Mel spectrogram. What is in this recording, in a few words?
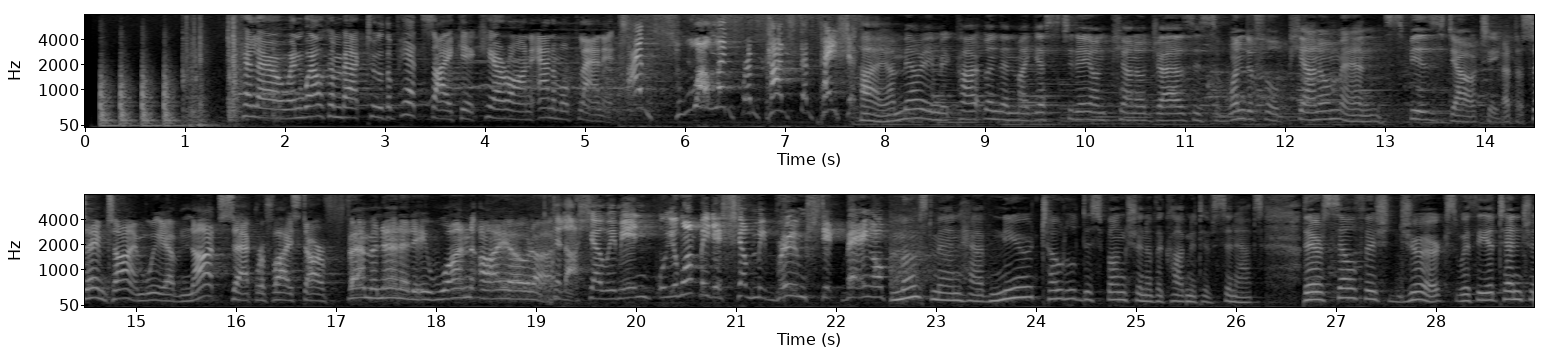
Character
